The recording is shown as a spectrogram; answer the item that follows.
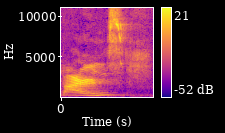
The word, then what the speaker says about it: bairn: Like, yeah, it spelled like BAIRN, I think, but like Barnes.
